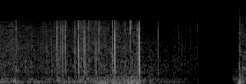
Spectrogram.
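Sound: heavy rain falling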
